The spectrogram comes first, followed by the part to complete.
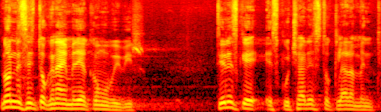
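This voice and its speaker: A man talks at a very fast clip with lively intonation. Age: 60s. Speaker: pastor. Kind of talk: sermon. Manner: halting.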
